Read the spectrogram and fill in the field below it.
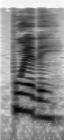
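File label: "puede", Spanish, female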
